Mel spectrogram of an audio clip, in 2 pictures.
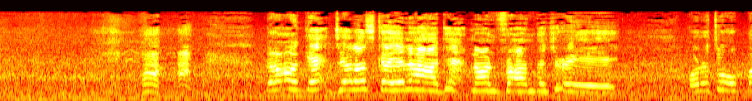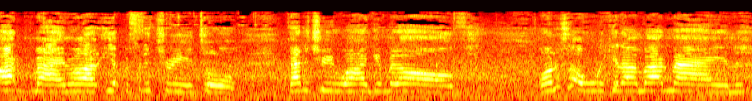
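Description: A woman talks loudly and with animation close by, outdoors.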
